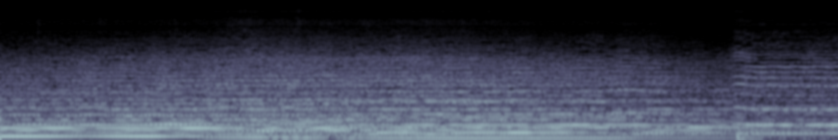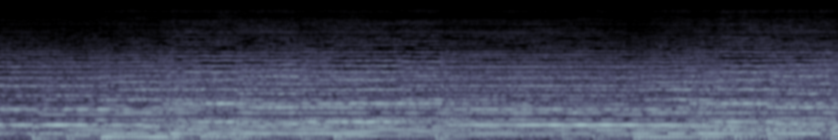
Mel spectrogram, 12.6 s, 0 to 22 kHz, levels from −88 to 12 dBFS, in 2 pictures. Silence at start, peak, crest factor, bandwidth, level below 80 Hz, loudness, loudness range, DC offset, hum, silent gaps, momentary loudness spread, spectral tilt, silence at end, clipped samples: 0 s; -10 dBFS; 14 dB; 9.2 kHz; -36 dBFS; -24 LUFS; 4 LU; under 0.1%; none; none; 6 LU; -8 dB/octave; 0 s; under 0.1%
